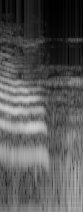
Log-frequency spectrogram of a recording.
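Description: A single drawn-out cat meow, bright and tonal, gliding slightly downward in pitch before trailing off into a soft, low background rumble.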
